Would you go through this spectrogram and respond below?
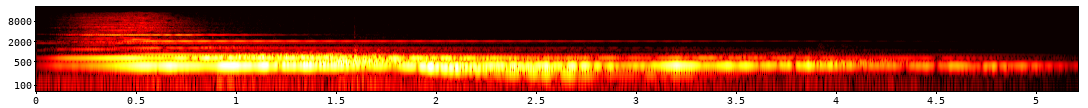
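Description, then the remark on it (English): A waterphone, a metal instrument with some water at its bottom, rings out with a bright scrape at the start, then sustains and wobbles, its pitch bending and warbling as it slowly fades. No voices are heard. “It's a water phone. Water phone, yes. Which is like this metal thing that has some water at the bottom of it.”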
